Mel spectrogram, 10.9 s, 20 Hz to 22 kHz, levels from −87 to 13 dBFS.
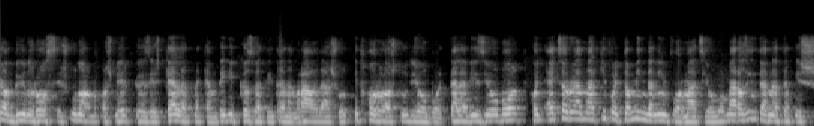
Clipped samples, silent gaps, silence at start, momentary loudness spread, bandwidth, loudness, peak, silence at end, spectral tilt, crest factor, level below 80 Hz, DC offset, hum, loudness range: under 0.1%; none; 0 s; 7 LU; 7.8 kHz; -19 LUFS; -4 dBFS; 0 s; -7.5 dB/octave; 14 dB; -64 dBFS; under 0.1%; none; 2 LU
